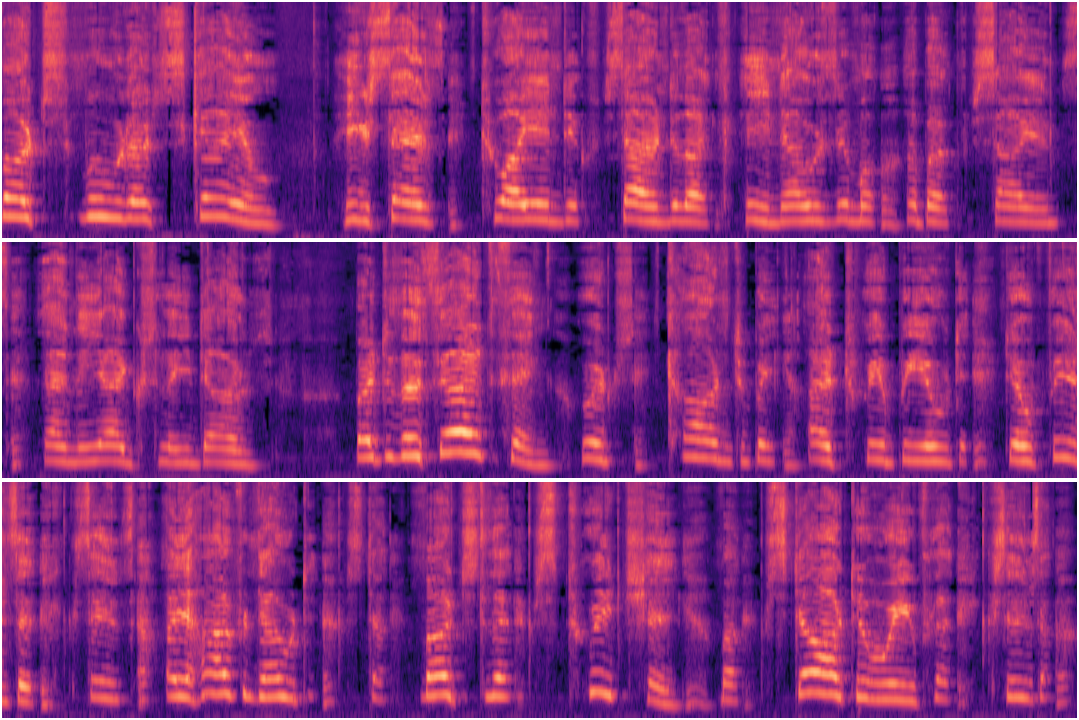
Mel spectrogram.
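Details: Man with cerebral palsy, about two weeks into trying a keto diet to see whether it affects his CP; real speech, heavily distorted; dysarthria (cerebral palsy).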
